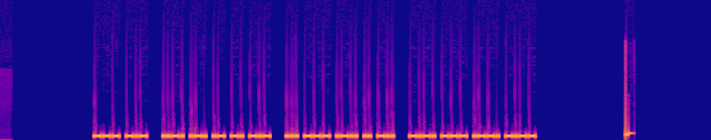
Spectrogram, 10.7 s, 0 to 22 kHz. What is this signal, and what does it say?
Morse code, heard as a keyed tone, about 34 wpm, 700 Hz. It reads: OK FRANK SOLID COPY
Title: Practice QSO - Exchange 3 - More Info - 35wpm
